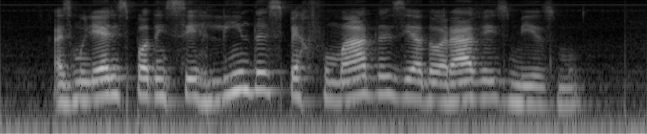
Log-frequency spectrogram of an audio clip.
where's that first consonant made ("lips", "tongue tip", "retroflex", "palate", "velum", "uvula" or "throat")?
tongue tip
